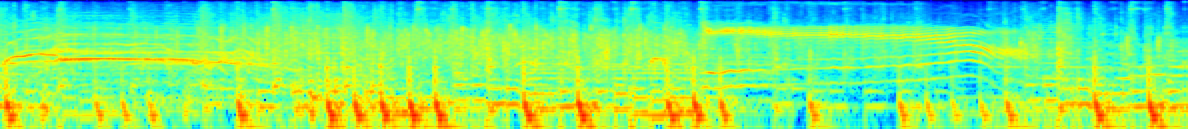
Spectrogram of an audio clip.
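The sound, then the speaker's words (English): Audience cheering and applauding as a comedy show host is welcomed to the stage, a loud continuous crowd roar mixed with music and rising tonal sweeps toward the end. “Won't you please welcome to the stage the mayor of Harmontown, Mr. Dan Harmon.”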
